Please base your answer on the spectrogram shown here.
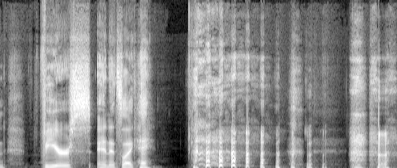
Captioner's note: laughs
